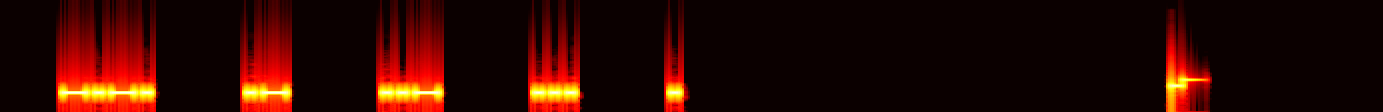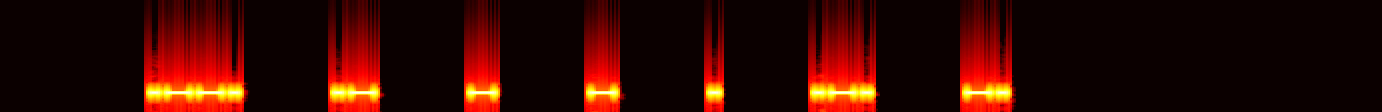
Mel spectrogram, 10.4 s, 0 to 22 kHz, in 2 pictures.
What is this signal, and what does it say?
Morse code, heard as a keyed tone, about 40 wpm, spaced as for 19 wpm, 700 Hz. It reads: CAUSE PATTERN
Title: 4x Character Spacing - Top 500 Words - 40wpm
